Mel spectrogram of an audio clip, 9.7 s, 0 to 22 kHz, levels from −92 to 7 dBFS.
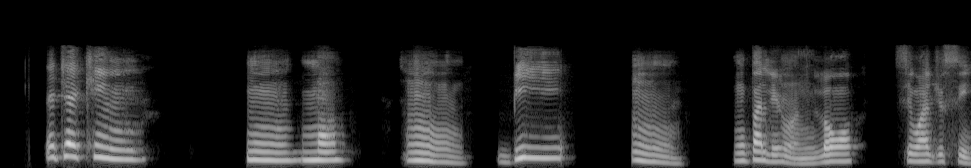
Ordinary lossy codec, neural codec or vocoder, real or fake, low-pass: MP3, 64 kbps; codec, 16 kHz, 0.8 kbps, ZipCodec; fake; 7.2 kHz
